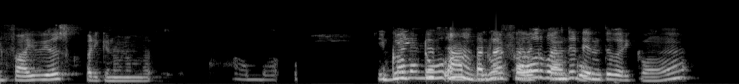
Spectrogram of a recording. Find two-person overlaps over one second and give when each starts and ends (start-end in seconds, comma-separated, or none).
3.9-5.9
